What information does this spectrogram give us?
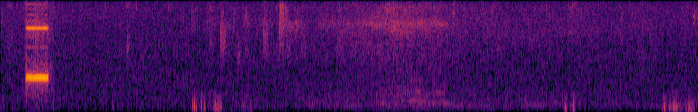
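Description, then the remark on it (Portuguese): A single loud, steady voicemail beep, the signal after a Portuguese-language prompt to record a message, sounds at the start, lasting under a second, followed by a mostly quiet line with faint hiss, soft rustling and a few dull clicks. “Grave seu recado. Processar será tarifado após o sinal.”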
